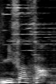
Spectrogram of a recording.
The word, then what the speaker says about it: 三朝: 三の朝と書いて三朝と読みますけども、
